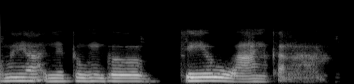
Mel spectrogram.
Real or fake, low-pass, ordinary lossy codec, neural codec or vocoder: fake; 5.4 kHz; Opus, 24 kbps; codec, 24 kHz, 0.9 kbps, WavTokenizer, medium music audio release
